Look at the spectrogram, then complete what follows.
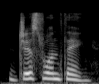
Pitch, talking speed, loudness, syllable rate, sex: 230 Hz, 180 wpm, -17 LUFS, 5.1 syllables/s, female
